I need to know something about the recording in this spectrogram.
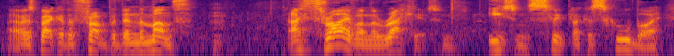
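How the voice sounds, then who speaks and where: An actor playing a resolute army major who narrates and speaks in a brisk, soldierly way. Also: male voice, medium pitch, expressive, fairly bright tone, slight background noise, close to an everyday voice. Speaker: narrator and lead. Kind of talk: first-person dramatic narration.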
